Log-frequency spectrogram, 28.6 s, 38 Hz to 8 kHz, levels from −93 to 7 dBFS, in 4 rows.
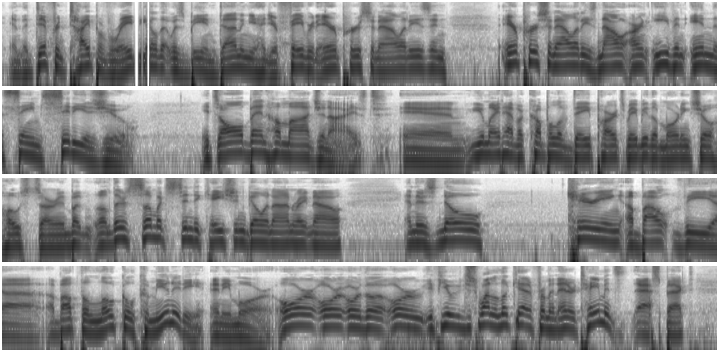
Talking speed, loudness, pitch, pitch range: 185 wpm, -18 LUFS, 125 Hz, 110-145 Hz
